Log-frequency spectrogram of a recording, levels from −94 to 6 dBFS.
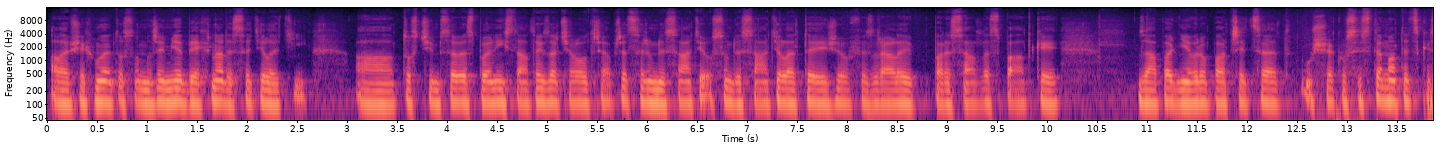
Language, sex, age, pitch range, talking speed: Czech, male, 50-69, 110-120 Hz, 145 wpm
